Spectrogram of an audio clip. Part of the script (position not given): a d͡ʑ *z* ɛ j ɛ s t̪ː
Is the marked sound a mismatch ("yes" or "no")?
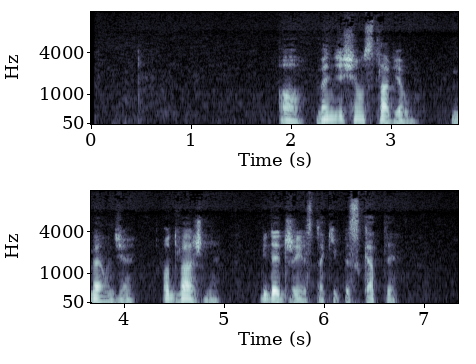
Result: yes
